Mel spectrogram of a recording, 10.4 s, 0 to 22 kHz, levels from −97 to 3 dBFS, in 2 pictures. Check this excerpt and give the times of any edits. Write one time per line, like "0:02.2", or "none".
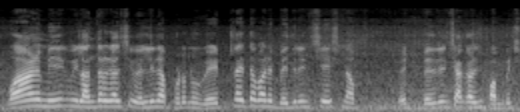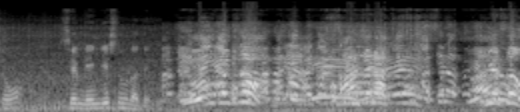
none

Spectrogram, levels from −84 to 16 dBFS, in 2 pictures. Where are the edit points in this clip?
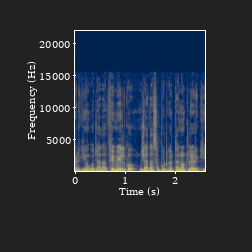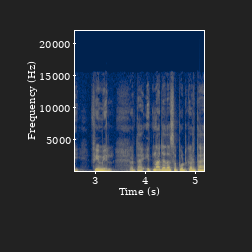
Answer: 0:03.6

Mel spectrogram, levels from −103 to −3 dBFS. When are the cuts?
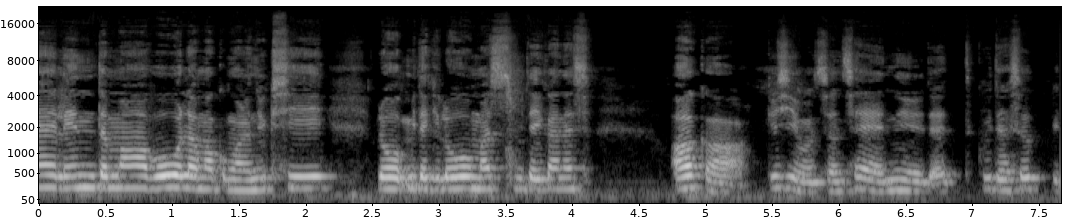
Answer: none

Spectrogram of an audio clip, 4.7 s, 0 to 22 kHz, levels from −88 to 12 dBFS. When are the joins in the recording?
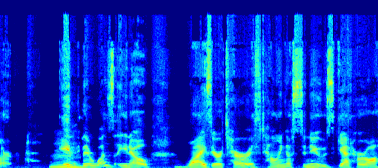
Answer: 0:01.0

